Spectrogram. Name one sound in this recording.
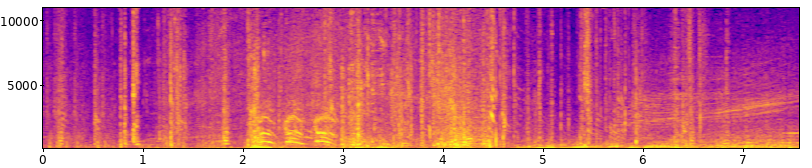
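A vehicle engine starts up and revs higher as it speeds away.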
